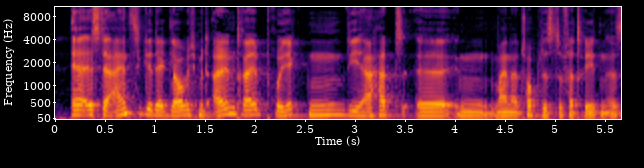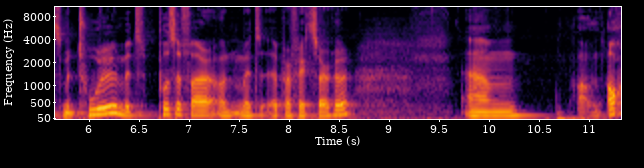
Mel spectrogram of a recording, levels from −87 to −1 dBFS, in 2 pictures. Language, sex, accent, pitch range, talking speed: German, male, German, 110-130 Hz, 160 wpm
